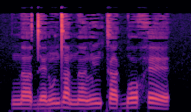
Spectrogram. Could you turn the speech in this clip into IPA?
na˨dɛ˨ɾũ˨˦ da˦˨nã˨lĩ˧ ka˧ɡ͡bɔ˦hɛ˦˨

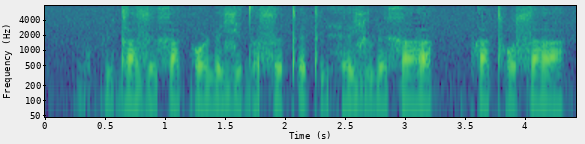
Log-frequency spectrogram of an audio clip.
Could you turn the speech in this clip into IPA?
bɔkyda zɘxakɔ ɳɛʑɛd̪asə tʼɛtʼihɛ ʑyɳɛxa | pʰatʰɔsa

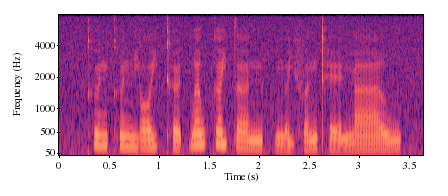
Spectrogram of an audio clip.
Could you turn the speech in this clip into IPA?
kʰɵ˥n kʰɵ˧njɔː˨˧jkʰœː˨t̚ wɐ˥wkɐ˥jt̪ɐ˧n | ŋɐ˨˩jfɐ˨˥ŋkʰɛː˨˩ ŋaː˨˧w

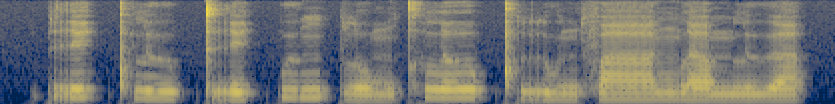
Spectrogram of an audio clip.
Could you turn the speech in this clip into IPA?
pre˥˩k̚ pʰlɯː˨˩p̚tre˨˩k̚pɯ˦˥ŋ plo˨˩m kʰlɤː˥˩p̚kʰru˩˦n faː˦˥ŋla˧mlɯ˧a̯

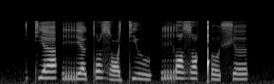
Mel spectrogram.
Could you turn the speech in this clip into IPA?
tʲa˦ | rʲa˧tʷə˦ zˤo˨tʲu˦˨ | ri˧zˤœ˧ǃo˨ ʃə˧

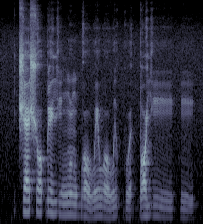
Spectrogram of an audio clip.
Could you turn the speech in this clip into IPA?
t͡ʃɛ˦ʃo˦ɓɪ˦ ji˦ŋũ˦ɡ͡bo˦˨ wɪ˦wo˨wi˦ kʷɛ˨ ɡ͡bɔ˦jiː˦˨ | i˨

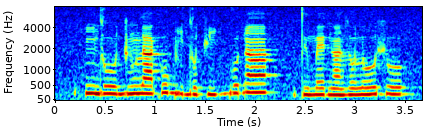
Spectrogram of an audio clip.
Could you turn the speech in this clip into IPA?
hĩ˧doː˧ d͡ʒũ˧la˧ ko˦bi˨ do˧t͡ʃi˨˦ ɡ͡bo˦ ɗã˦ | tɨ˨mɛ˧ ɡã˨zo˧ loː˨˦ʃo˧

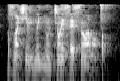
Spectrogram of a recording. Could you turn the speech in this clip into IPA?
zˤɛ̃çɛ̃ mbɛ̃ɲõcɔ̃e̯ sɛsõe̯ðˤõtˤ

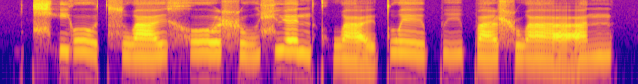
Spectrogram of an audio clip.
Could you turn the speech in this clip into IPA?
t͡ɕʰjo˥˩ʊ̯t͡swa˧˥ɪ̯ xo˥ʊ̯ʂu˧˥ ɕɥɛ˥˩n kʰwa̰˨˩ɪ̯t̪we˥˩ɪ̯ pi˥pä˧˥ʂwa̰˨˩˦n

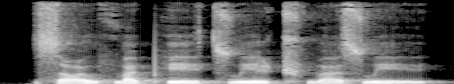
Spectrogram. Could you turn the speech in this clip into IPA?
sɑ˧˥ʊ̯fwa˧ɪ̯pʰe˥˩ɪ̯ t͡swe˥ɪ̯ʈ͡ʂʰwä˧˥swe˥˩ɪ̯

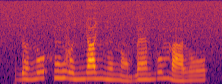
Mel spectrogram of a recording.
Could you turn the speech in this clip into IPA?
ɗə˧no˦hũ˦ və˧ ɲa˦ ɲũ˧nɔ̃˨ ɓɛ̃˦ bo˦ma˨ lo˦

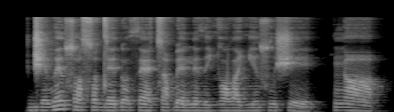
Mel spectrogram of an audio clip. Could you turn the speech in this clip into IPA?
d͡ʒɛvɛsʷæ sˤydɛɗɔ θæ t͡sɑɓɛnɛ ðeʎɔlˠɑ ʎesʷe ʃe | ŋɑ

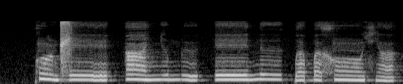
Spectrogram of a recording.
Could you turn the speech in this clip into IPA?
kõɖ͡ʐeː | ãɲɨmʉ | eː nɨːɡ͡bɐɓɐ xõːçɐ̃

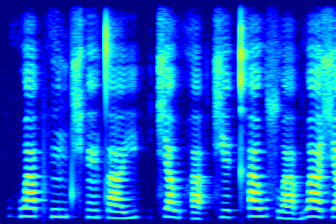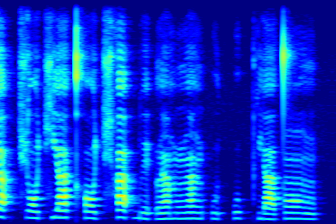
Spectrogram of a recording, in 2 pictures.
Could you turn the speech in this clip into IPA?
hwa˦pʰĩ˧nt͡ɕʰẽ˧t̪a˨˦j | t͡ɕa˥˧wha˨ʔt͡ɕe˥˧ kʰa˦wswa˨˩bwa˥˧ɕa˦ʔ t͡ɕɔ˧t͡ɕja˦kʰɔ˧ t͡ɕʰa˦ʔbe˨ʔlã˧mŋã˧ŋ pu˨t̚pu˦p̚ kja˧t̪ɔ̃˥˧ŋ

